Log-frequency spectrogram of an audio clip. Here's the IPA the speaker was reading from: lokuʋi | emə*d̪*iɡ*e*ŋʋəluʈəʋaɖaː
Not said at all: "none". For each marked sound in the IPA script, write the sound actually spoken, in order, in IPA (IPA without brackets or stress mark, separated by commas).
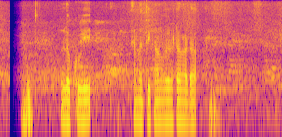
t̪, a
